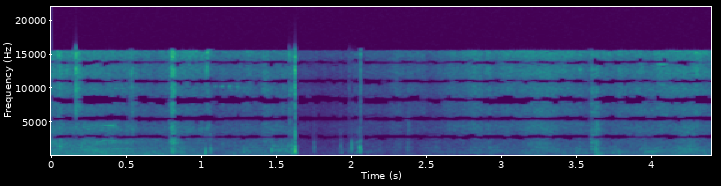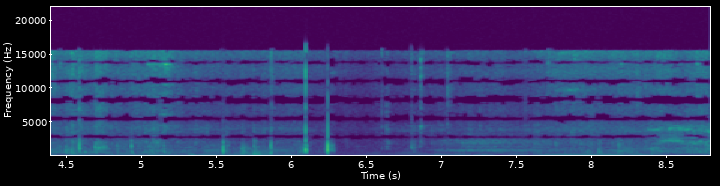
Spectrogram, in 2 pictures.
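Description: School bus engine running, heard from inside the passenger cabin as a low steady hum. The hum drops away suddenly about a second and a half in and comes back steady later. Several sharp knocks stand out, the loudest near the start and about six seconds in.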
